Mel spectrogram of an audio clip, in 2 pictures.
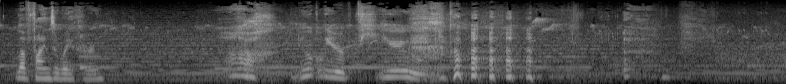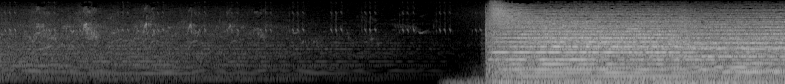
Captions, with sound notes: love finds a way through. - Ugh, nuclear puke. (Veronica laughs) (somber piano music) (tense music)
